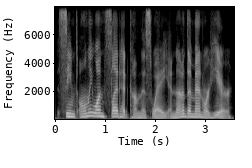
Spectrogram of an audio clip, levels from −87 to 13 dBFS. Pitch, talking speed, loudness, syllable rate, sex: 170 Hz, 270 wpm, -19 LUFS, 6.1 syllables/s, female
